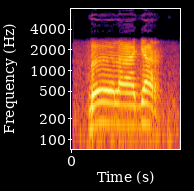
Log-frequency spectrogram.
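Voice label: "belajar", Indonesian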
